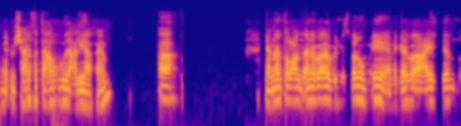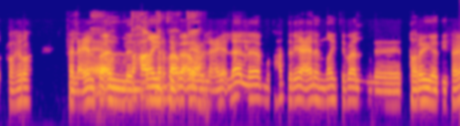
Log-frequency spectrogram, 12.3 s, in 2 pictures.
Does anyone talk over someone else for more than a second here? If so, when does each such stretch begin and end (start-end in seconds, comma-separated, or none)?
7.3-8.9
